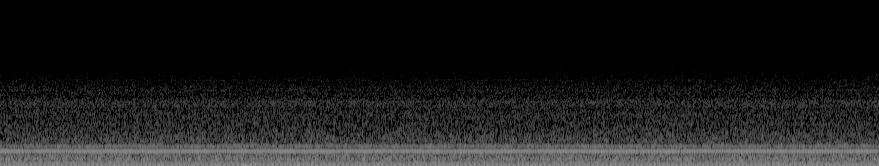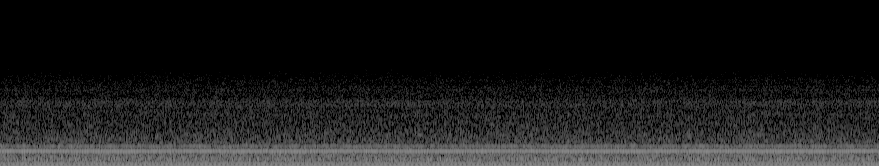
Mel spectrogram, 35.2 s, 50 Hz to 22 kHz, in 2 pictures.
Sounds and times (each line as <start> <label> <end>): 0.0 room tone kitchen fridge 35.1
